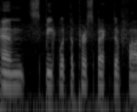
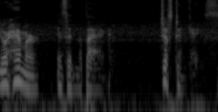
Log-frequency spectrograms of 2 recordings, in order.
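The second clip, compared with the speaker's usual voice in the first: soft whisper, close to the ear; 3 semitones lower, 8 dB quieter than usual. Voicing a character who leans in close to a departing guest: whispering. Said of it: "he leans in and whispers".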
